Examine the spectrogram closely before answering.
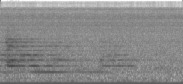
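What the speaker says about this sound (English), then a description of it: "we finally run the Bell of Awakening" The Bell of Awakening in the video game Dark Souls, rung once with a clear, deep church-bell toll whose overtones ring out and slowly decay over a constant low hum.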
